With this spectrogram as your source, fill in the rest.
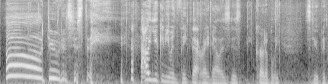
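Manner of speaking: words breaking up with laughter, swooping pitch. Reacting to a comment from a YouTube viewer, laughing while talking. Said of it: "I'm just laughing".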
